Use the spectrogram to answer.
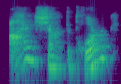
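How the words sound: It is an incredulous question, rising at the end.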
